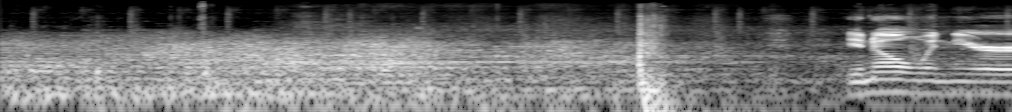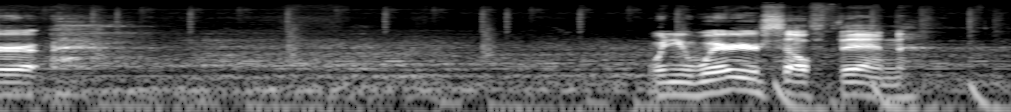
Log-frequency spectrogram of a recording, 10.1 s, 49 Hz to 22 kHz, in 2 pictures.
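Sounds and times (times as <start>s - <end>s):
airplane passing overhead: 0.0s - 10.0s
sharp knock: 3.2s - 3.8s
speech: 4.2s - 5.6s, 8.3s - 9.7s.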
